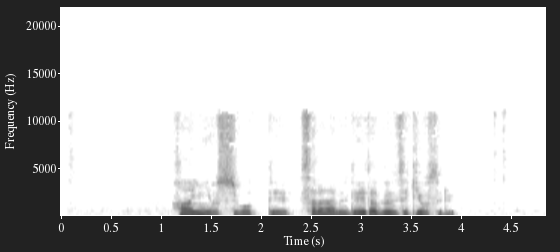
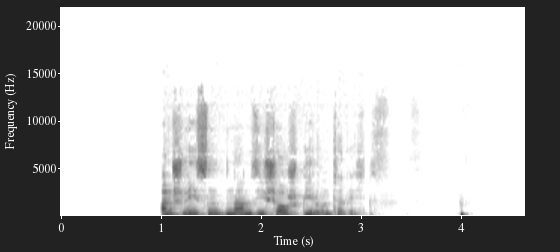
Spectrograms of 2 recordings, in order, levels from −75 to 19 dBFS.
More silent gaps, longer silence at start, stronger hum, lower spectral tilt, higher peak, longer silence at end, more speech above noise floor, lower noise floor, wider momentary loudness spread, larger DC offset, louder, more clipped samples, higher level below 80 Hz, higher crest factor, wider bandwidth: neither; first, 1.15 s vs 1 s; neither; first, -8 dB/octave vs -5.5 dB/octave; about the same, -8 dBFS vs -6 dBFS; first, 0.95 s vs 0.6 s; second, 48 dB vs over 68 dB; second, -70 dBFS vs under -90 dBFS; about the same, 13 LU vs 12 LU; neither; about the same, -23 LUFS vs -22 LUFS; neither; about the same, -58 dBFS vs -56 dBFS; about the same, 18 dB vs 18 dB; second, 11.5 kHz vs 14 kHz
